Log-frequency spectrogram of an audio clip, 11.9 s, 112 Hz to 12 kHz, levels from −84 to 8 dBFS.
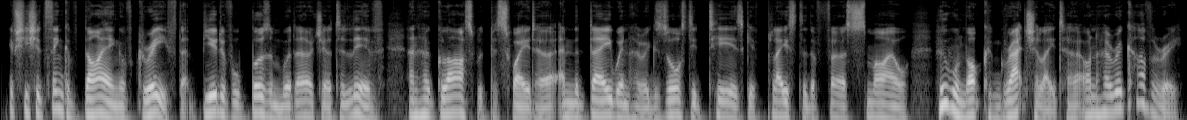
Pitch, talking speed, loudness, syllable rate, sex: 115 Hz, 215 wpm, -21 LUFS, 5.5 syllables/s, male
